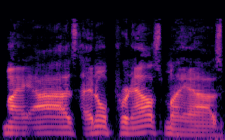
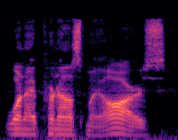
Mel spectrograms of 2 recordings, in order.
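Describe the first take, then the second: First: Boston R-dropping, "R's" as "ahs"; Boston accent. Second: A full, sounded r inside "R's"; pronounced R. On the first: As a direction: drop the R in "R's", Boston style. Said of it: "this is my normal accent". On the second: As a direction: curl a clear American r in "R's". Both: Shown as a demonstration.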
